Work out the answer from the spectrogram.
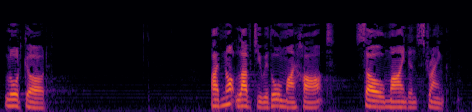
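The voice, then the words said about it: Slow, deliberate speech. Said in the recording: “say it slowly”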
